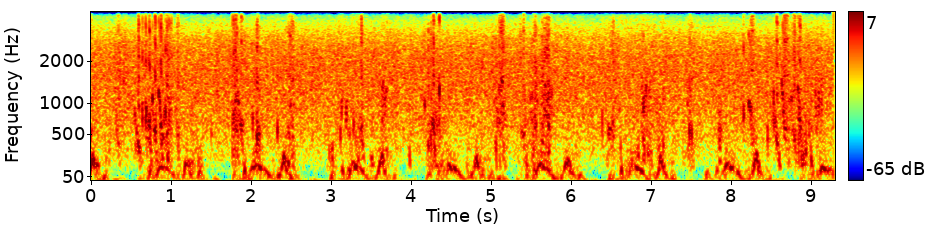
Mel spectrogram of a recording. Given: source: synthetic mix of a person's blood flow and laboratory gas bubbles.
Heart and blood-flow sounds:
Doppler ultrasound of blood flow; precordium
0.00-0.03 s: bubbles
0.08-0.16 s: bubbles
0.20-0.28 s: bubbles
0.32-0.42 s: bubbles
0.53-1.17 s: bubbles
1.25-1.43 s: bubbles
1.51-1.57 s: bubbles
1.75-1.98 s: bubbles
2.02-2.19 s: bubbles
2.31-2.40 s: bubbles
2.43-2.60 s: bubbles
2.96-3.48 s: bubbles
3.50-3.59 s: bubbles
3.63-3.77 s: bubbles
3.97-4.07 s: bubbles
4.16-4.45 s: bubbles
5.05-5.26 s: bubbles
5.35-5.83 s: bubbles
6.39-7.22 s: bubbles
7.41-7.58 s: bubbles
7.85-7.94 s: bubbles
8.15-8.40 s: bubbles
8.46-9.20 s: bubbles
From the record:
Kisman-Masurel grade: 342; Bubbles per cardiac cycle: rolling drumbeat, 9 or more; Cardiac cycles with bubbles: 100%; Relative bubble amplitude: moderate (0.250 to 0.450); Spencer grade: 3 (all of the cardiac periods contain showers or single bubble signals, but not dominating or overriding the cardiac motion signals); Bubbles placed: anywhere in the cardiac cycle

